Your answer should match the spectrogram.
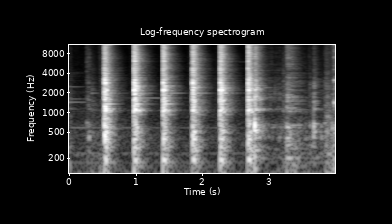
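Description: Raising hammer striking a metal vase over a steel stake: six even, ringing blows a little over two a second, then a fainter blow near the end.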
